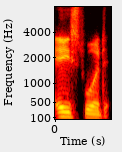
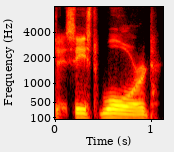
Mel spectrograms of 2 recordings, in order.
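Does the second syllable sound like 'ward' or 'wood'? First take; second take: wood; ward. First: The second syllable sounds like 'wood'. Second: The second syllable sounds like 'ward'. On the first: The speaker calls it wrong. "the way people are saying it" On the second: The speaker calls it right. "It's not Eastwood"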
